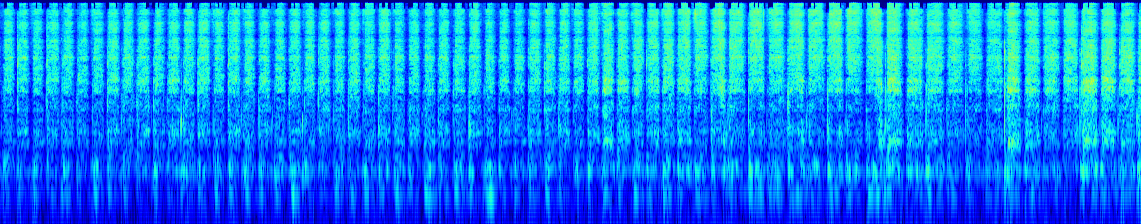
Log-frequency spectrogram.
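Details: German Deutz engine cylinder head, hand-lapping a valve into its seat: light, smooth back-and-forth scraping at about a hundred strokes a minute. The lapping compound is no longer biting.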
